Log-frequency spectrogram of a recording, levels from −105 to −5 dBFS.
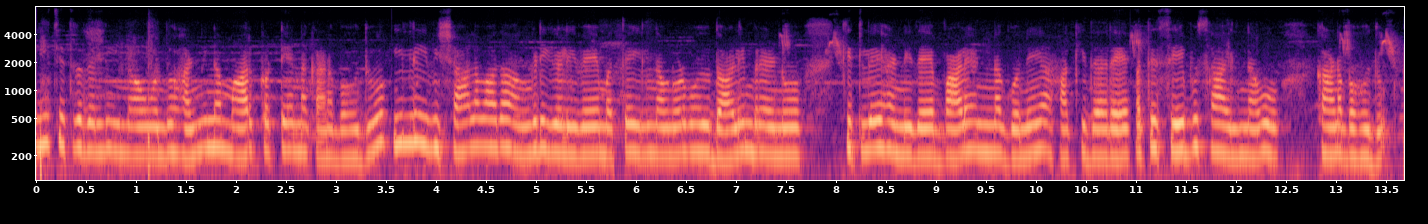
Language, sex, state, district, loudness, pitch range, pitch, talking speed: Kannada, female, Karnataka, Gulbarga, -25 LUFS, 200-230 Hz, 215 Hz, 125 wpm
